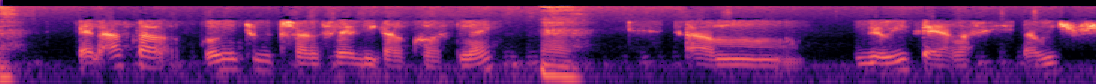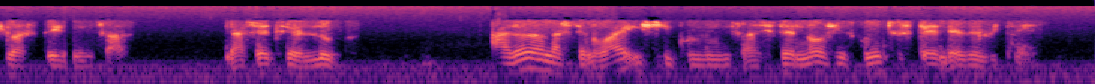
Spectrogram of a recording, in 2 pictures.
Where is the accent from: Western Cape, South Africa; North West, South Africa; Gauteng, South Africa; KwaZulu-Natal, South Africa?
Gauteng, South Africa; Carltonville; I'm from Carltonville.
